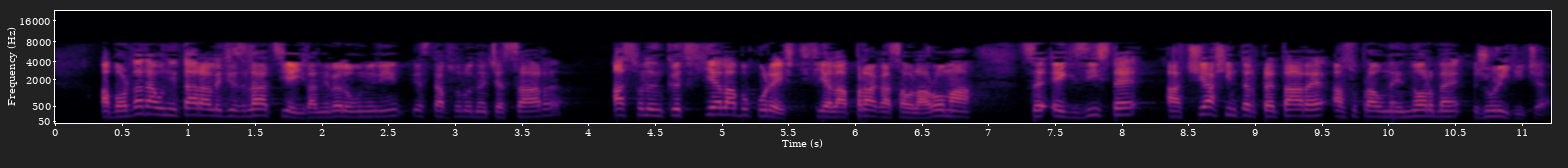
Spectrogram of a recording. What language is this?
Romanian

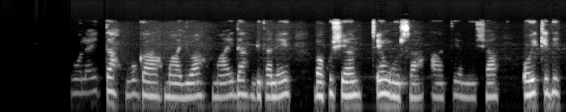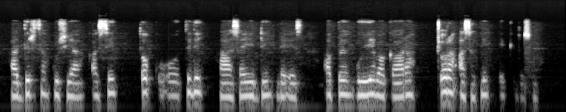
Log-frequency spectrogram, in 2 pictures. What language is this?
Wolaytta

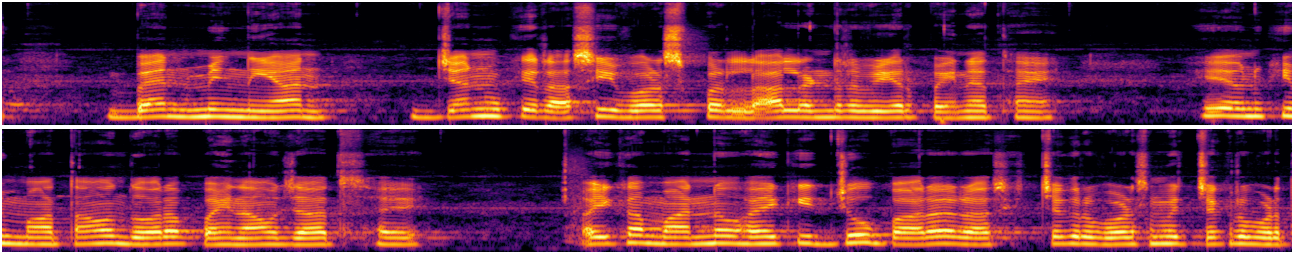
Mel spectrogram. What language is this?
Kanauji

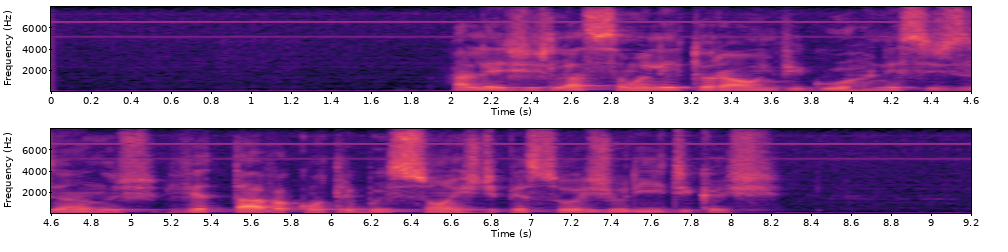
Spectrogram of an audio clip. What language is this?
Portuguese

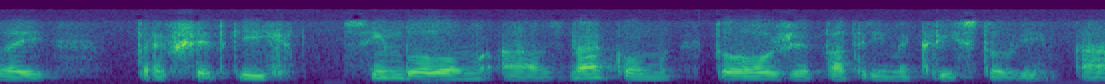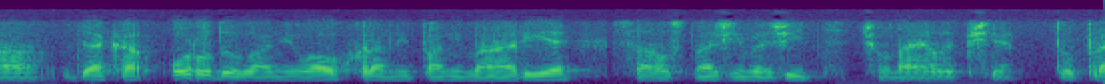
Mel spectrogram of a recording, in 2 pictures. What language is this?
Slovak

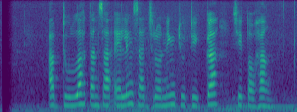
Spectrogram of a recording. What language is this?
Javanese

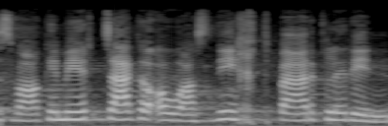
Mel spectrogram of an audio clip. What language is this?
Swiss German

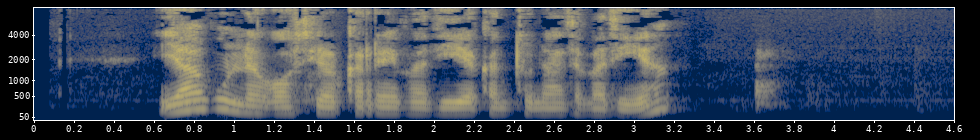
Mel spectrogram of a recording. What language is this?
Catalan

